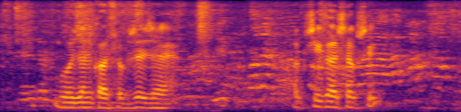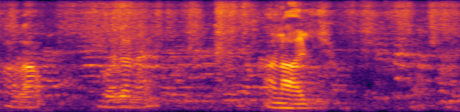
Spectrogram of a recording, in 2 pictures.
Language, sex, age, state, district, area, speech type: Hindi, male, 45-60, Bihar, Madhepura, rural, spontaneous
